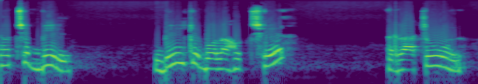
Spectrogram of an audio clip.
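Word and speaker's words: račun: বিলকে বলা হচ্ছে রাচুন। রাচুন।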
